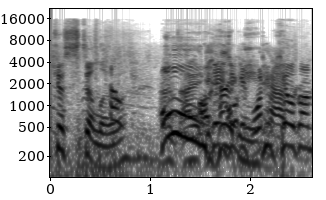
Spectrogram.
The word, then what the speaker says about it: Castillo: You are throwing, so you pronounce the L's in Castillo. You said Castillo.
